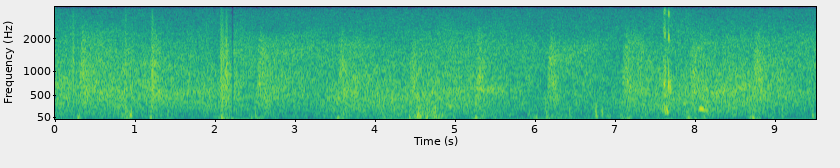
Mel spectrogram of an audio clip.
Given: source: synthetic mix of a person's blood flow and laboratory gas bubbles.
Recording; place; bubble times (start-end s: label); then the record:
Doppler ultrasound of blood flow; subclavian vein
7.55-7.73 s: bubbles
7.86-7.95 s: bubbles
From the record:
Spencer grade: 2 (many but less than half of the cardiac periods contain bubble signals, singularly or in groups); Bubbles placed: anywhere in the cardiac cycle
